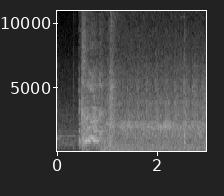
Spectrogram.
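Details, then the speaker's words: Nissan GQ Patrol TD42 diesel, previously hard to start in cold weather, started cold after cleaning corroded battery terminals and glow plug work: catches quickly and settles to a smooth, even idle with no stumble. "oh that sounds H better a that is such a relief starts up idles nice and smooth now I'm happy with that"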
